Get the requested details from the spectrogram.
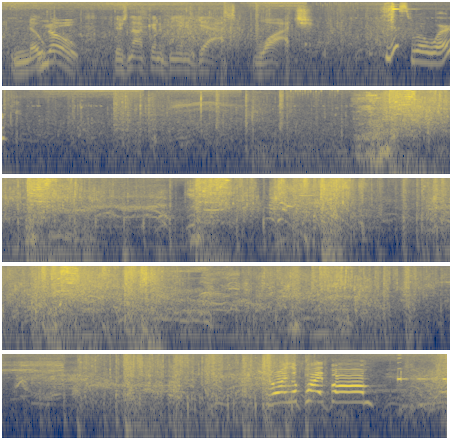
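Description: A pistol fires sharply.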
